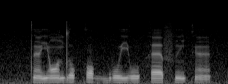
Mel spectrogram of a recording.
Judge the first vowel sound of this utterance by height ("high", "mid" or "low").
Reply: mid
